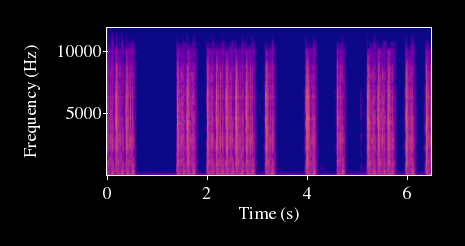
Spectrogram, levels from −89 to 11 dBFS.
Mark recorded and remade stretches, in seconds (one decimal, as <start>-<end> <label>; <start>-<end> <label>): 0.0-0.9 remade; 0.9-2.1 recorded; 2.1-5.0 remade; 5.0-5.7 recorded; 5.7-6.5 remade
